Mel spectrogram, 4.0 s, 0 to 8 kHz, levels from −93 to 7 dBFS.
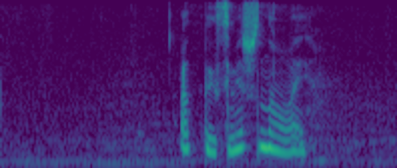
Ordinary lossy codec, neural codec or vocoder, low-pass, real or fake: none; none; none; real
